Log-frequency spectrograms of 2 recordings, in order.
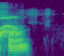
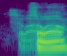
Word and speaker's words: Sowell: His name is, What Soul's for Thomas Soul? Am I saying his name right? Thomas Sowell. – Sowell.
